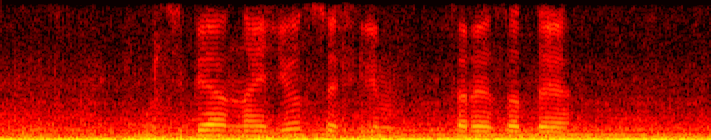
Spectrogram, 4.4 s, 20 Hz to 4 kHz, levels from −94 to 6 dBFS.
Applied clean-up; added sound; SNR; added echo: none; none; none; none.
